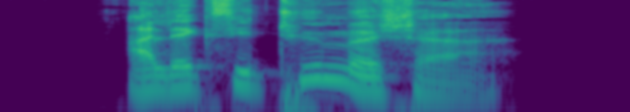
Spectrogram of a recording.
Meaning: inflection of alexithymisch: 1. strong/mixed nominative masculine singular 2. strong genitive/dative feminine singular 3. strong genitive plural
- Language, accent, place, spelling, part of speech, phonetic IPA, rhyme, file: German, Germany, Berlin, alexithymischer, adjective, [alɛksiˈtyːmɪʃɐ], -yːmɪʃɐ, De-alexithymischer.ogg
